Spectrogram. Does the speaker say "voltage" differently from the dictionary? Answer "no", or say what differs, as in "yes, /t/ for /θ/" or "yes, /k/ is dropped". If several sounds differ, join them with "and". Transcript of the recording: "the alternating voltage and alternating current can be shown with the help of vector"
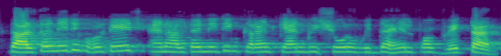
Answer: yes, /l/ is dropped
